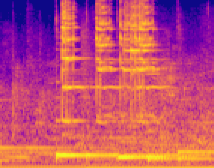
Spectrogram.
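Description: Wine glasses clinking together in a toast: several quick clinks with a bright ringing tone, from about half a second to a second and a half in. Soft background music with sustained low notes plays under them.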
